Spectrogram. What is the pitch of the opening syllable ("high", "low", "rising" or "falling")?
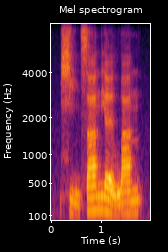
low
